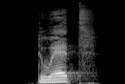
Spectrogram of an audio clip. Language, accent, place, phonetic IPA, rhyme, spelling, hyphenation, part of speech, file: German, Germany, Berlin, [duˈɛt], -ɛt, Duett, Du‧ett, noun, De-Duett.ogg
- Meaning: duet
